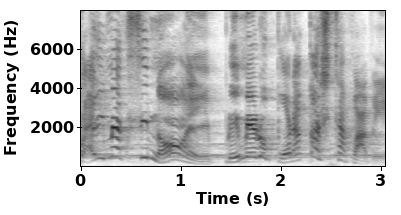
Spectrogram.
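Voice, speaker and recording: This is a put-on character voice. It sounds gruff. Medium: audio drama. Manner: gruff, scolding.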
